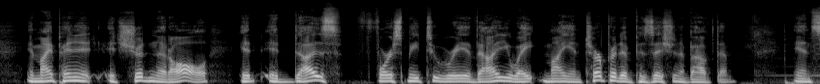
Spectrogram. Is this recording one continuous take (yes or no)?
yes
